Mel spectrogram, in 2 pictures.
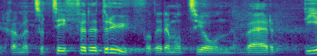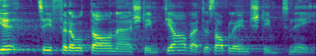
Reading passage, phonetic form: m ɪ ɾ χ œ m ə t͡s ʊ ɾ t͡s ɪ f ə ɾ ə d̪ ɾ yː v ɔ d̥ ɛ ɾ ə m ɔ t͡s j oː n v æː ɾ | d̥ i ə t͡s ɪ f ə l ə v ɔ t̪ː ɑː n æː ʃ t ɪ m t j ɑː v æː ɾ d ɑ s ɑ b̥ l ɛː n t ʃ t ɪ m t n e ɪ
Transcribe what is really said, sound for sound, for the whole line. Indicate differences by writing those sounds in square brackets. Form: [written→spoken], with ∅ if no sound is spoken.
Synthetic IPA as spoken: m ɪ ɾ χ œ m ə t͡s ʊ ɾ t͡s ɪ f ə ɾ ə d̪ ɾ yː [v→f] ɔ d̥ ɛ ɾ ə m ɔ t͡s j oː n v æː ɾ | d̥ i ə t͡s ɪ f ə [l→ɾ] ə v ɔ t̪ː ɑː n æː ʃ t ɪ m t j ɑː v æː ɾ d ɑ s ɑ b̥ l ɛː n t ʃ t ɪ m t n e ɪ

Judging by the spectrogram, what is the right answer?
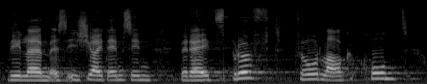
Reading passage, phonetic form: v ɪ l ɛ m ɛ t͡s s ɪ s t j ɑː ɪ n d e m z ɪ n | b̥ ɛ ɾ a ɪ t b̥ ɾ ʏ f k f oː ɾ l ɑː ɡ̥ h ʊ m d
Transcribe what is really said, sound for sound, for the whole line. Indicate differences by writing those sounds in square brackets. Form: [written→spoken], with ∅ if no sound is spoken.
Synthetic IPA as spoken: v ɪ l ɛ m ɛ [t͡s→∅] s ɪ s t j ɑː ɪ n d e m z ɪ n | b̥ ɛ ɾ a ɪ [t→t͡s] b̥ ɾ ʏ f [k→t] f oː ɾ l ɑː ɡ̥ h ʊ [m→n] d

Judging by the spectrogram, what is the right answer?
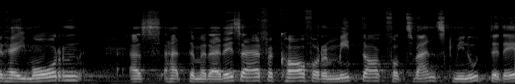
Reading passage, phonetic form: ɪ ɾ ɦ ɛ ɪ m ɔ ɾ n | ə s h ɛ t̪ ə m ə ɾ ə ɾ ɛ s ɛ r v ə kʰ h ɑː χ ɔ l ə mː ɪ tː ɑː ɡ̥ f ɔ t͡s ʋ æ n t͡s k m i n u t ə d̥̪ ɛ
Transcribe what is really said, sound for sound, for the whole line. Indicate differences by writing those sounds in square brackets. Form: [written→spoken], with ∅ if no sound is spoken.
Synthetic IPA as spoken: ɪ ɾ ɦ ɛ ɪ m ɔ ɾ n | ə s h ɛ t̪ ə m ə ɾ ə ɾ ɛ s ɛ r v ə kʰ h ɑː [χ→f] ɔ [l→ɾ] ə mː ɪ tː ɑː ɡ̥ f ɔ t͡s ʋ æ n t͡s k m i n u t ə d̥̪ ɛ

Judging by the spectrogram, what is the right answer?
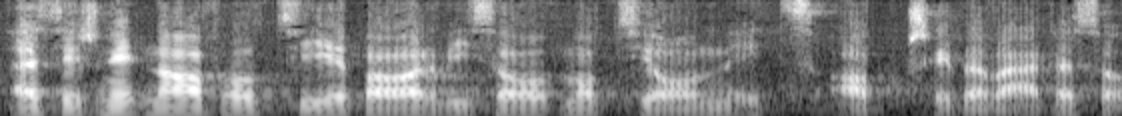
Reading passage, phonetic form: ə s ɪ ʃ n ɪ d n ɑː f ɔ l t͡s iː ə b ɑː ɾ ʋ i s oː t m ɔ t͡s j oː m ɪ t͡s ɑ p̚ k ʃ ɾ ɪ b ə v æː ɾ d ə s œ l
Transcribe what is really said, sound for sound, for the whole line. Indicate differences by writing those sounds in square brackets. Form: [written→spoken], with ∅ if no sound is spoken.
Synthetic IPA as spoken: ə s ɪ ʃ n ɪ d n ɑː f ɔ l t͡s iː ə b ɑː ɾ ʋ i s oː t m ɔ t͡s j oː [m→n] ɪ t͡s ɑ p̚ k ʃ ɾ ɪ b ə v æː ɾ d ə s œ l

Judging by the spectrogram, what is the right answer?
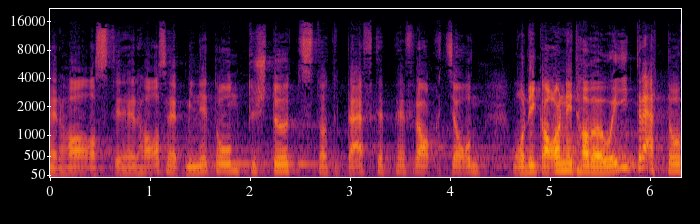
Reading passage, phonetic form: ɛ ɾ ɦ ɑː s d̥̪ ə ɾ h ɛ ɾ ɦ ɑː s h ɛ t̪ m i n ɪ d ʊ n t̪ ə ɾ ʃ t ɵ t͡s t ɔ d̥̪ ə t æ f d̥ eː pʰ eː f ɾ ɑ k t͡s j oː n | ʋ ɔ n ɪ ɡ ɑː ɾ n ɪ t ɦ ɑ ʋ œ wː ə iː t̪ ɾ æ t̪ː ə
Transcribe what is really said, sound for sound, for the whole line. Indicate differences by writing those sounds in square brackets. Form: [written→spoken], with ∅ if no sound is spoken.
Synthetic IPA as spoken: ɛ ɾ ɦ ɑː s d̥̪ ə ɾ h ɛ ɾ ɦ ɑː s h ɛ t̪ m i n ɪ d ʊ n t̪ ə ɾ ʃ t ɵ t͡s t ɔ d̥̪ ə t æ f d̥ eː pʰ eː f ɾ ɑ k t͡s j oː n | ʋ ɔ n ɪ ɡ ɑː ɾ n ɪ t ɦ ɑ ʋ œ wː ə iː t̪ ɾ æ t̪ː ə

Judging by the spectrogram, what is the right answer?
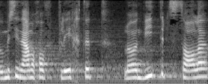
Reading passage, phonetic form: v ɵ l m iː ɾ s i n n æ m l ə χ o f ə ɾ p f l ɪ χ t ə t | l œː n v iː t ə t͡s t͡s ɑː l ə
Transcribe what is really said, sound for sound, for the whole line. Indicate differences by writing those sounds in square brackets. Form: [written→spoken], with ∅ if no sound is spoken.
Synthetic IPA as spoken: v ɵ l m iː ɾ s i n n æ m l ə χ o f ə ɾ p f l ɪ χ t ə t | l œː n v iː t ə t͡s t͡s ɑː l ə

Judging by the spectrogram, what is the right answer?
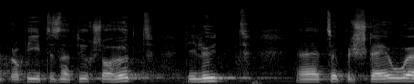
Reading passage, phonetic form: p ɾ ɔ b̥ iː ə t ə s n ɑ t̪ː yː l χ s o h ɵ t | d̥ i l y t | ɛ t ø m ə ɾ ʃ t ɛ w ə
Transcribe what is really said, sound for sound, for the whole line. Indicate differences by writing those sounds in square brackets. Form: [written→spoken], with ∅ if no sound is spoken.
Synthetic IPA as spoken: p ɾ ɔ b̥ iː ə t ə s n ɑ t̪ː yː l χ [s→ʃ] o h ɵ t | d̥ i l y t | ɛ [t→t͡s] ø [m→b] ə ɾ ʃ t ɛ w ə

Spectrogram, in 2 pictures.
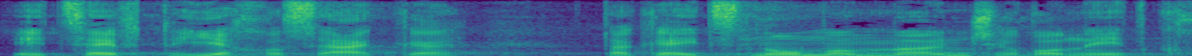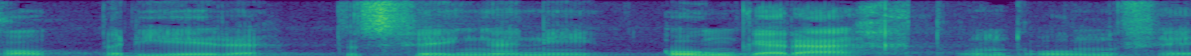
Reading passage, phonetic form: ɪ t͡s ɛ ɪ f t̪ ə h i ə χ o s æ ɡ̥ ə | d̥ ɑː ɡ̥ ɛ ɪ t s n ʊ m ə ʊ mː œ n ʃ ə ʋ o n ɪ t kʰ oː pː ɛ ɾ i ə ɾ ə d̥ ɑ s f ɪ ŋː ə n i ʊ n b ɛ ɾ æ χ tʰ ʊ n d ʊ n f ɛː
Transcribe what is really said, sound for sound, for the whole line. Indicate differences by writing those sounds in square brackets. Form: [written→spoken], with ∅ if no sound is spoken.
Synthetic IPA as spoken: ɪ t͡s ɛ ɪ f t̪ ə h i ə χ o s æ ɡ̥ ə | d̥ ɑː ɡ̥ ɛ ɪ t s n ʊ m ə ʊ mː œ n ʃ ə ʋ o n ɪ t kʰ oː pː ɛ ɾ i ə ɾ ə d̥ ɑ s f ɪ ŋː ə n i ʊ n [b→ɡ] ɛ ɾ æ χ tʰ ʊ n d ʊ n f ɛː

